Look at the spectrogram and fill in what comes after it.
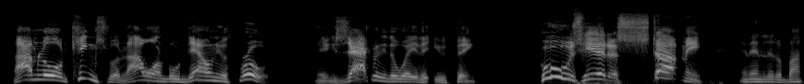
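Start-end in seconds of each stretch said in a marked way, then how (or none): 0.2-7.1 put-on southern gentleman voice. Narrating a story, voicing Lord Kingsford, an intruder, as a southern gentleman. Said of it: "why he's a southern gentleman".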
